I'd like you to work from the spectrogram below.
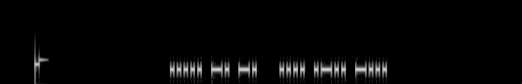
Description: Morse code, heard as a keyed tone, about 36 wpm, 700 Hz. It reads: 5NN HLB
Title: Ontario QSO Party Exchange 35wpm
